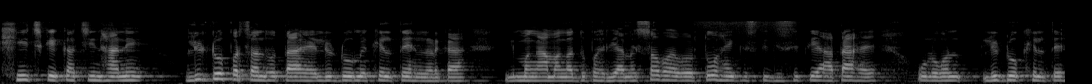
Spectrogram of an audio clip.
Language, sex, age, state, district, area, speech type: Hindi, female, 60+, Uttar Pradesh, Chandauli, rural, spontaneous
